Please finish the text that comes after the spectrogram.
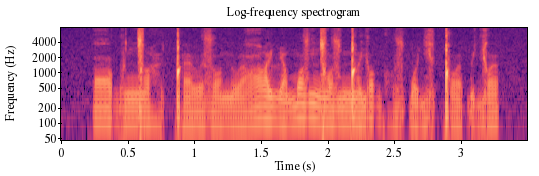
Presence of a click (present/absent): present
